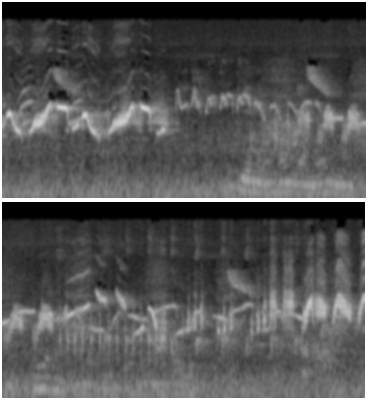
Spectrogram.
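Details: Caged Chinese hwamei, a bird praised for loud, strong singing and a fine voice, delivering rich whistled phrases that swoop up and down with rapid twisting notes, then lower warbling passages and a bright closing run.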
